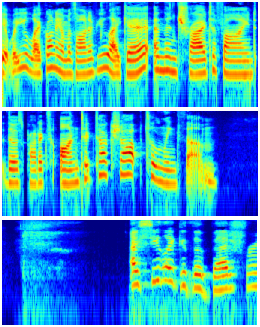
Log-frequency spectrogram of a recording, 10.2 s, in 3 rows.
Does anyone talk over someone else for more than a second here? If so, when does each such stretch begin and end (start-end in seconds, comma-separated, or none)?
none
